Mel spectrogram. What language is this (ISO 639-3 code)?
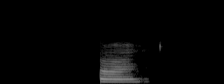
sat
